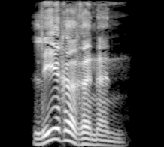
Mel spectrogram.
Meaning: plural of Lehrerin
- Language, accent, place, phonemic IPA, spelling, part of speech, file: German, Germany, Berlin, /ˈleːʁəʁɪnən/, Lehrerinnen, noun, De-Lehrerinnen.ogg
